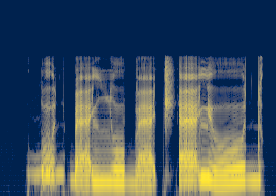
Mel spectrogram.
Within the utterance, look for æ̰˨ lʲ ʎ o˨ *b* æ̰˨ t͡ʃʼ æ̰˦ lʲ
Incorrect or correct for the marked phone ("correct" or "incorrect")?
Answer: correct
